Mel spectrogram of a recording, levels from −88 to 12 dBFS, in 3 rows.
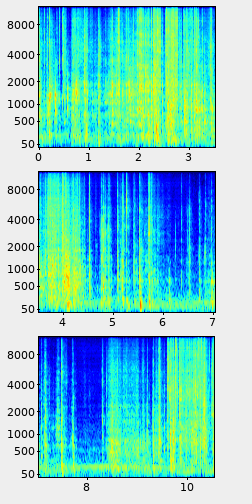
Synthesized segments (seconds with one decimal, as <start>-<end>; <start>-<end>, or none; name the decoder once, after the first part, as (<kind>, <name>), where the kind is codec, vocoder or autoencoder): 0.0-6.5 (autoencoder, DAC-VAE); 7.8-10.5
